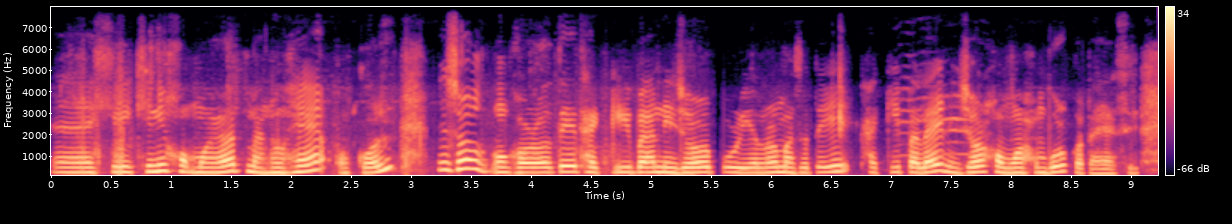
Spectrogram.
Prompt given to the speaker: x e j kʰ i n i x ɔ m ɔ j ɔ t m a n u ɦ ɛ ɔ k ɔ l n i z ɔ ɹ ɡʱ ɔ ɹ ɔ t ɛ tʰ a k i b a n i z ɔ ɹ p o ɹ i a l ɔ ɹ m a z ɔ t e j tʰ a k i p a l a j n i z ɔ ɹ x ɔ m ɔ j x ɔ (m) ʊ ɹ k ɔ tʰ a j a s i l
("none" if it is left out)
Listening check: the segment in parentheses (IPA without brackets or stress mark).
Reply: b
